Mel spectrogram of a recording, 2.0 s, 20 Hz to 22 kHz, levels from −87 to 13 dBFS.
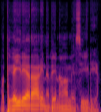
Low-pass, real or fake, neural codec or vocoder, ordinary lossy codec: none; fake; codec, 44.1 kHz, 7.8 kbps, Pupu-Codec; none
